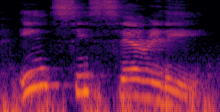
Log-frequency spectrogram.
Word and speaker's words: insincerity: Insincerity. Então, assim, ela é pronunciada diferente do adjetivo, que tem o mesmo radical, né?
